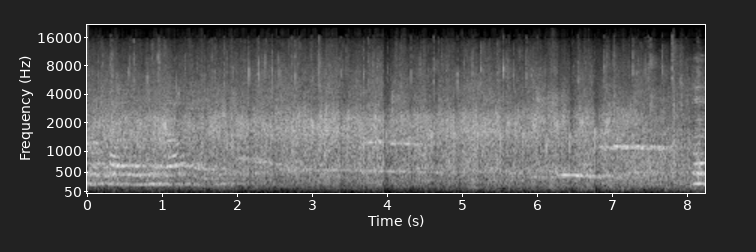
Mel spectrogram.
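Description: A concert audience gives a school choir a full round of applause at a winter Christmas concert, with dense, even clapping that holds steady for several seconds and faint voices beneath it.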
